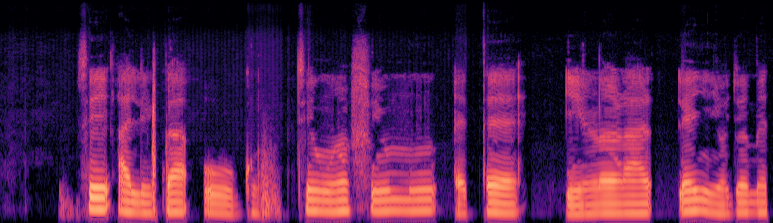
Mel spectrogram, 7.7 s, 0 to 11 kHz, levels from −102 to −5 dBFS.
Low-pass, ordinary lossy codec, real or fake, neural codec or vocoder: none; none; real; none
